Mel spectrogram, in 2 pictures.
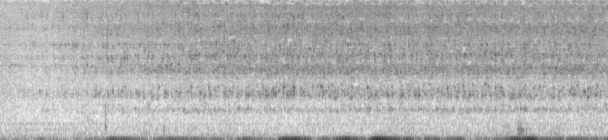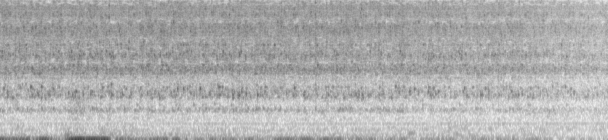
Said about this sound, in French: avec par exemple les fameux bâtons de pluie, ou ici un arbre de pluie, qui est un bâton creusé dans lequel s'écoulent des graines, imitant ainsi le son de la pluie qui tombe.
